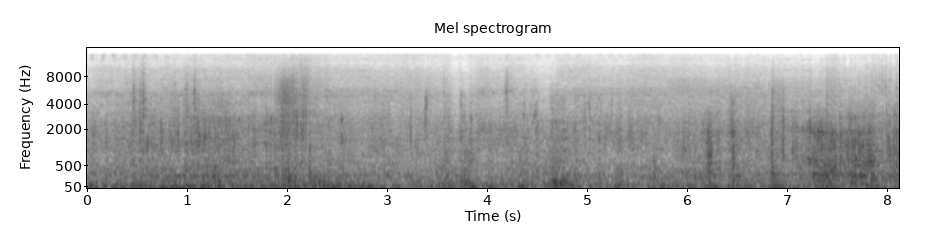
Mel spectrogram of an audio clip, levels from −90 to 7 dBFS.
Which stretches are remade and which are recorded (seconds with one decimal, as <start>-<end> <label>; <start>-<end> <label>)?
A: 0.0-1.4 recorded; 1.4-4.4 remade; 4.4-5.8 recorded; 5.8-6.4 remade; 6.4-6.9 recorded; 6.9-7.5 remade; 7.5-8.1 recorded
